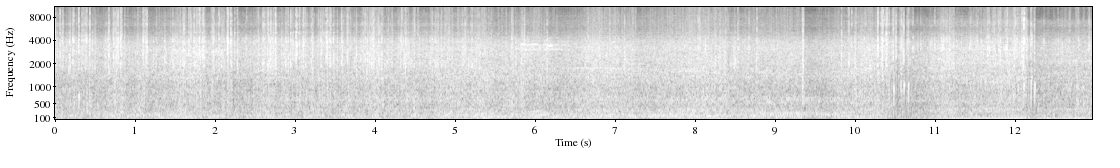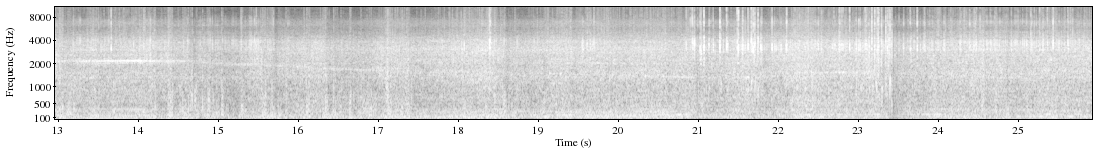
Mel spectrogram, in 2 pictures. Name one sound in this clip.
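A car drives along a paved road, heard from inside the cabin.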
